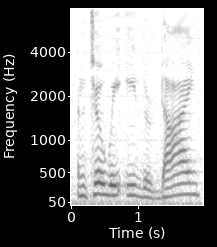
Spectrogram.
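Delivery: ordinary talk, nothing marked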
